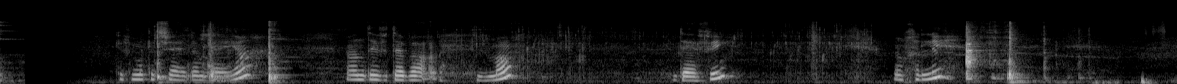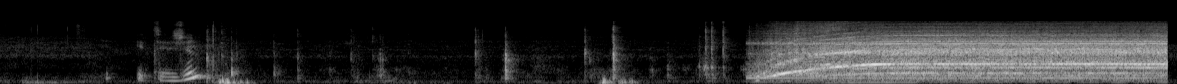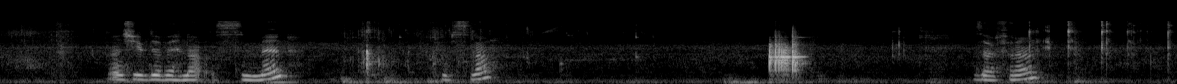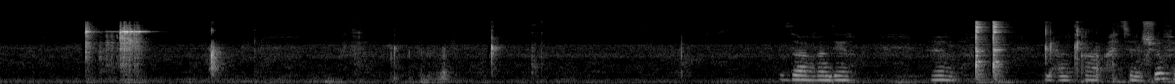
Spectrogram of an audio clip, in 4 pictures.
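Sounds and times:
stand mixer motor whining: 0:19.2 - 0:23.5.

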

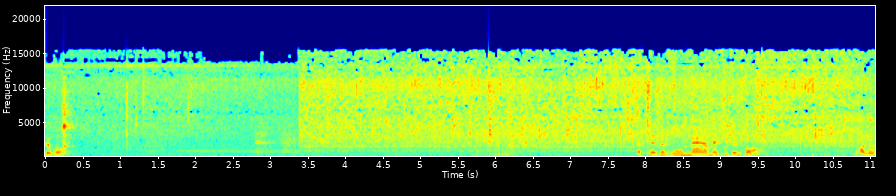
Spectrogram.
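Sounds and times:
onions sizzling in oil: 0:00.0 - 0:02.2, 0:03.4 - 0:11.0
chicken frying in a pan: 0:03.4 - 0:11.0.

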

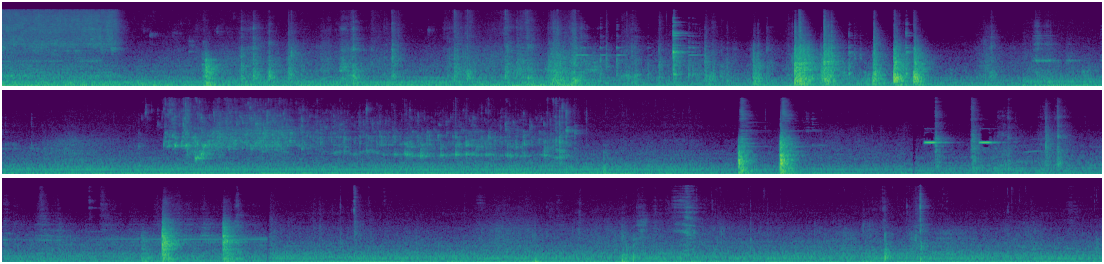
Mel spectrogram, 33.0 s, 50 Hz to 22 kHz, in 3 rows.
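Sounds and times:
liquid pouring into saucepan: 0:12.6 - 0:16.8.

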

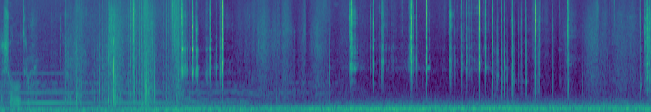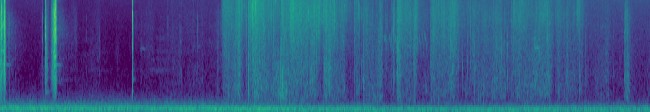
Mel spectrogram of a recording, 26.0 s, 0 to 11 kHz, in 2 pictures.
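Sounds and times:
low rumble: 0:00.0 - 0:26.0
footsteps crunching in snow: 0:00.6 - 0:07.0, 0:17.4 - 0:26.0.

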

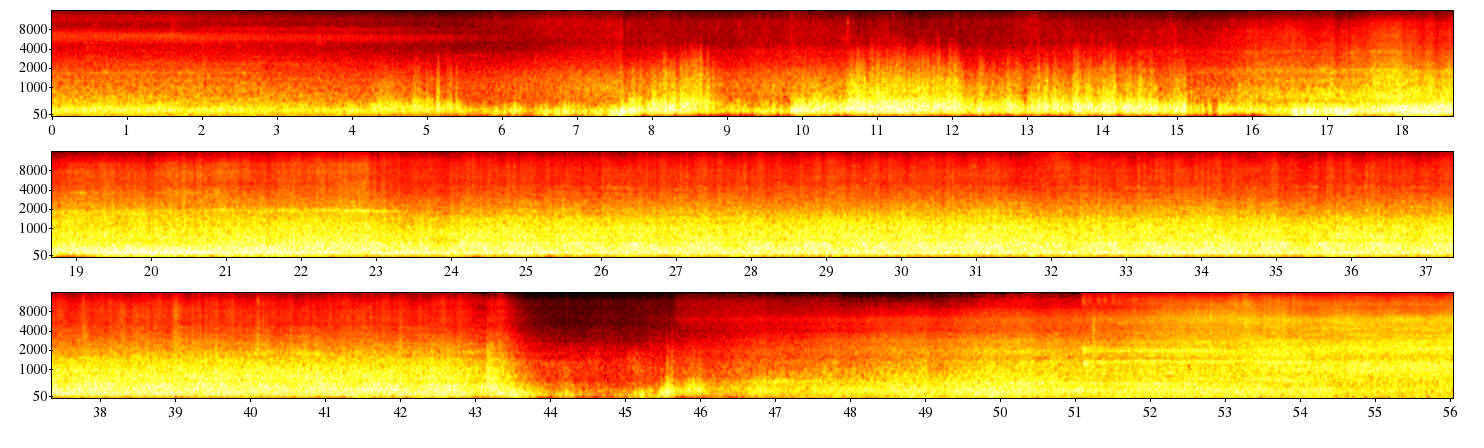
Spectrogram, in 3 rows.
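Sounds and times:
freight train passing: 0:00.0 - 0:56.0.

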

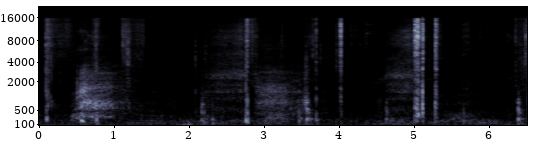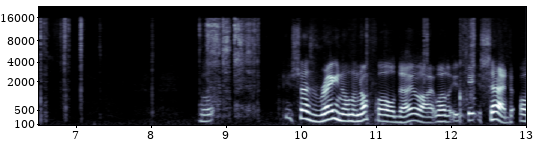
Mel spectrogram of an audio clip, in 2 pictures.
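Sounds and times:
trowel scraping mortar: 0:08.6 - 0:13.0.

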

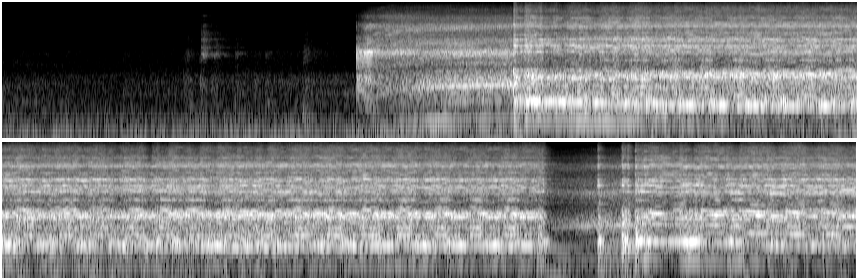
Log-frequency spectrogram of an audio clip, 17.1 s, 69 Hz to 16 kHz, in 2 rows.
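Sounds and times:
angle grinder grinding steel: 0:03.6 - 0:17.0.

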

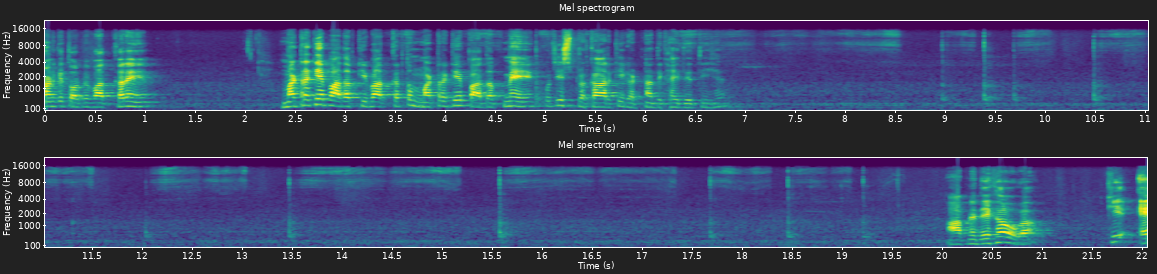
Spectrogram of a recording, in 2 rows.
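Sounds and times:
steady low hum: 0:00.2 - 0:21.7
marker pen scratching on board: 0:04.0 - 0:19.6
marker tip ticking: 0:08.1 - 0:16.4, 0:17.1 - 0:19.5.

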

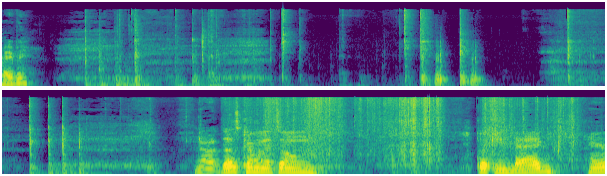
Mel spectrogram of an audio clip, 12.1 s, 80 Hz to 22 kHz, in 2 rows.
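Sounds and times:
soft rustling: 0:08.2 - 0:12.0.

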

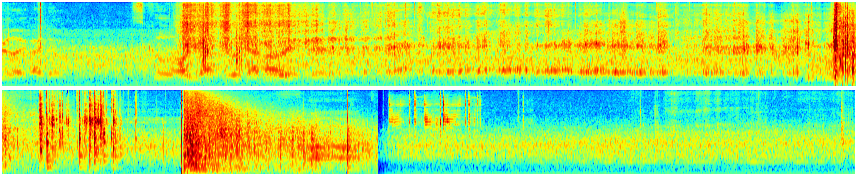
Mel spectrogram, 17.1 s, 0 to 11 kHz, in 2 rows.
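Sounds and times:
firework crackling: 0:01.6 - 0:09.4
firework bangs: 0:01.7 - 0:07.1, 0:07.7 - 0:09.3, 0:10.1 - 0:13.0.

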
